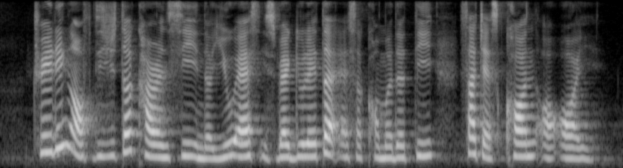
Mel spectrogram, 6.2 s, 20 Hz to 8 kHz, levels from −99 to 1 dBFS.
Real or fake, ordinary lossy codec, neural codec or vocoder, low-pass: real; none; none; none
